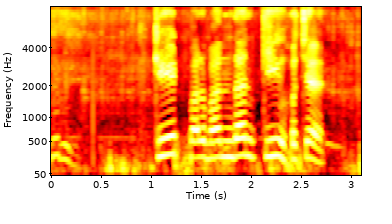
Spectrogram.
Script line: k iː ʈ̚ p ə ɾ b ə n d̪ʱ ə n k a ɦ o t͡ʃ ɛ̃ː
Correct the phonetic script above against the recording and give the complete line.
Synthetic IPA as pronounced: k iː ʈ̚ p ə ɾ b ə n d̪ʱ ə n k i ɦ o t͡ʃ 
